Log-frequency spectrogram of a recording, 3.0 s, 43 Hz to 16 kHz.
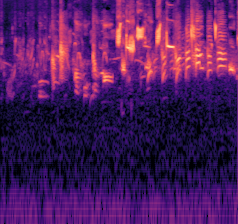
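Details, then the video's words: Lively bird song of quick, varied notes: high chirps, slurred whistles and rapid twittering tumble over each other for three seconds without pause. "CANTOS DE PÁSSAROS 04"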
